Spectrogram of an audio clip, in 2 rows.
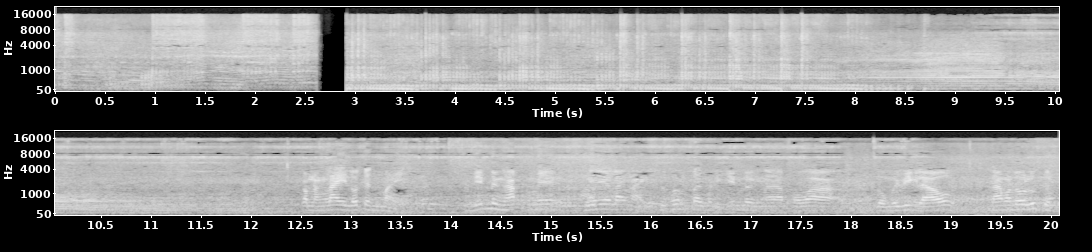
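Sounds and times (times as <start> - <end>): motorcycle engine running and revving: 0.0 - 12.2.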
